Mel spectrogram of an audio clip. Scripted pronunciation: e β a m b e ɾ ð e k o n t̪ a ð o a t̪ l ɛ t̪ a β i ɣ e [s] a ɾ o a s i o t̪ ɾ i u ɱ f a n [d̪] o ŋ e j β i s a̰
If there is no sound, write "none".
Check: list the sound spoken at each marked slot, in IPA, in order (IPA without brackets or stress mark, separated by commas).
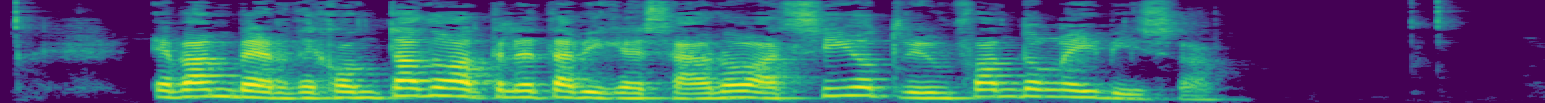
s, d̪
